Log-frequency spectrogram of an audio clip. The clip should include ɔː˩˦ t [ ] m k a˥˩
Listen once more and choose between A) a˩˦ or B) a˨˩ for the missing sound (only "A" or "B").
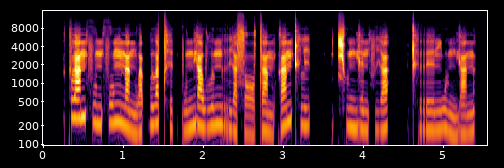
B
